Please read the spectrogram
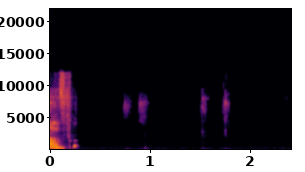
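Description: A spoken word ends just at the start, then near silence with a few faint, tiny clicks.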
